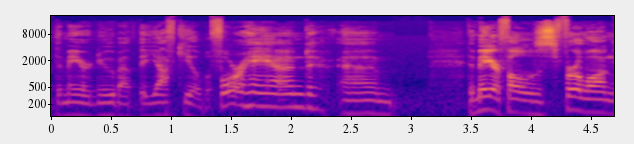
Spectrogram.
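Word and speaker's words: Japhkiel: The presenter is the mayor of Tokyo, when he tells the group that the robot is called a Yafkiel.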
